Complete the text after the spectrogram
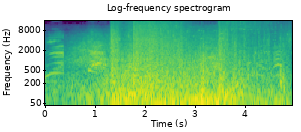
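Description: A loud whoosh and rumble of an explosion.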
